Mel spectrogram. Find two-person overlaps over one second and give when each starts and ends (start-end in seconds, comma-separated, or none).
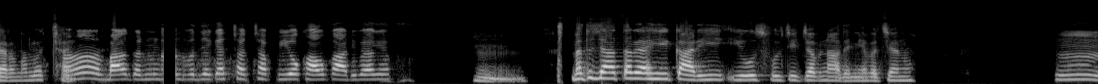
none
